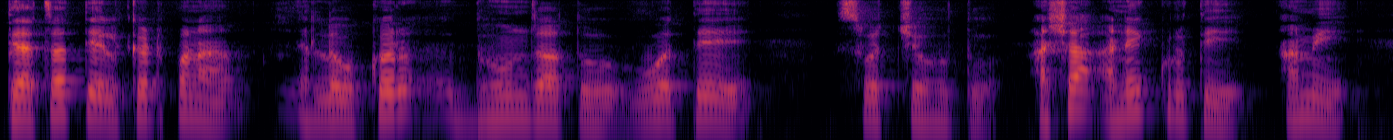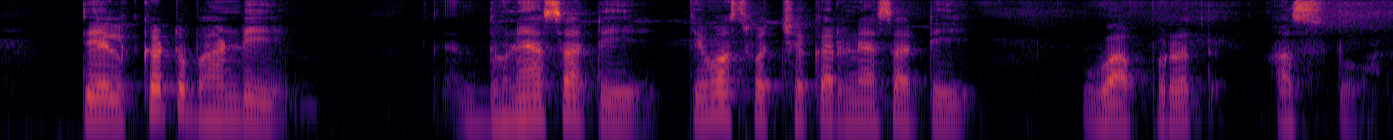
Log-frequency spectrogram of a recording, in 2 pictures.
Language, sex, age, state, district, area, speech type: Marathi, male, 45-60, Maharashtra, Satara, urban, spontaneous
